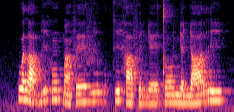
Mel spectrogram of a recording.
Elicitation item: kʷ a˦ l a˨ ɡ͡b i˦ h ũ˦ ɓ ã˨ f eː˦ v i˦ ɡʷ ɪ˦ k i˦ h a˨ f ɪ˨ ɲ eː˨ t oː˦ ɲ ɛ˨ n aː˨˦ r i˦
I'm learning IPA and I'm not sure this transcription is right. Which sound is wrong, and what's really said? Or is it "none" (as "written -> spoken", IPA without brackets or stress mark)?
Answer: n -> ɲ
